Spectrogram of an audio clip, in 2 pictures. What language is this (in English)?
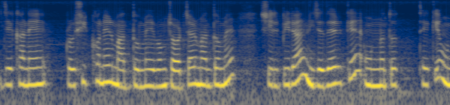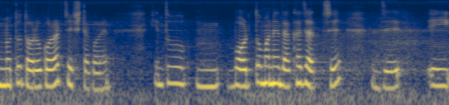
Bangla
